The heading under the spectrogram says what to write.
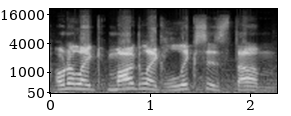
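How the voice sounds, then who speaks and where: A man's voice: high-pitched, normal speed, sharp tone. A man chatting casually and playfully as a player in a tabletop game. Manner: informal, playful.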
